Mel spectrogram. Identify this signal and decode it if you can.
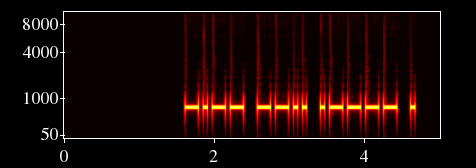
Morse code, heard as a keyed tone, about 20 wpm, 700 Hz. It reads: YZ1E
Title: DXCC-100 Call Signs - 4 Characters - Repeated 2x - 20wpm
